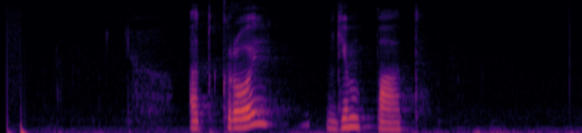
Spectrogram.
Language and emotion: Russian, neutral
